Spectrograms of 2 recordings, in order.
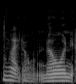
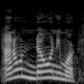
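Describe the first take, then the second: First: Soft, low false start; hushed, lower, lost; quiet muttering. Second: Pitched up, at full voice; higher-pitched giving up; exasperated repeat. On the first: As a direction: mumble to yourself and break off. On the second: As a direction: throw it out helplessly, higher. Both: Real, not acted.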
